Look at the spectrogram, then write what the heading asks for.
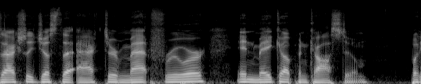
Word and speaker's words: Frewer: wait fir Matt Frewer is it spelled like how people call like Hitler the Fuhrer's like that no fre wer nope the one word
